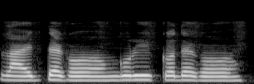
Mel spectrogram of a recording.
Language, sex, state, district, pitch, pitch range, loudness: Chakma, female, Tripura, Unakoti, 190 Hz, 185-200 Hz, -13 LUFS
